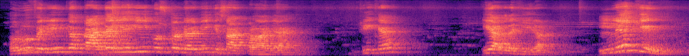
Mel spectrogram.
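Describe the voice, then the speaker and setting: A man teaching a tajweed class, slowly spelling out letters and vowel marks one by one and reciting short examples. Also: extremely high pitch, fairly bright tone, heavy reverb, far from the mic, rough recording. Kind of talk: online tajweed class explanation.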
